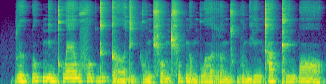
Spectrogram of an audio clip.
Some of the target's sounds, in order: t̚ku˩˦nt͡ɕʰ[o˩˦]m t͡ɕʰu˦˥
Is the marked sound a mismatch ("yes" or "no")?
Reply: yes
